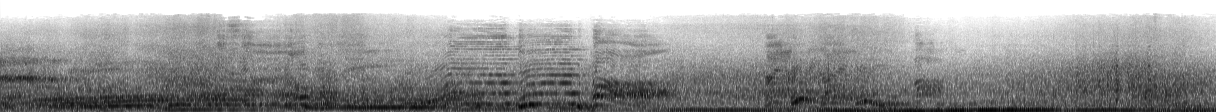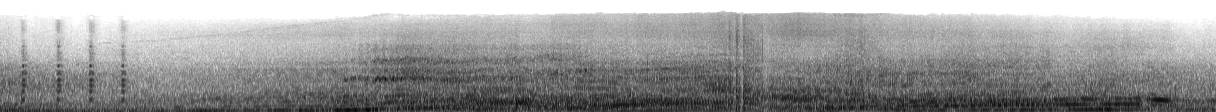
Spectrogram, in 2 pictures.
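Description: Car engines running hard on a drag strip: several rising runs of engine pitch that drop back at gear changes, with bursts of sharp crackling clicks. Later another engine winds up again close by.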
